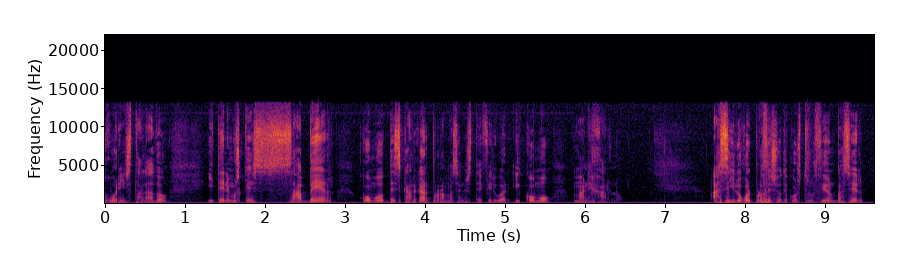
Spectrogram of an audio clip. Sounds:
speech

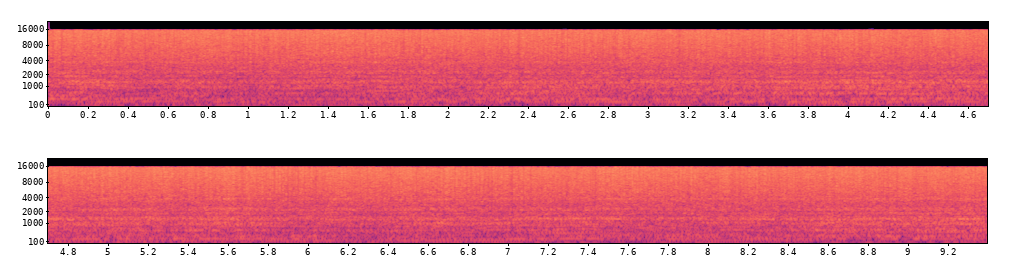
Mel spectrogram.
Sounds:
car

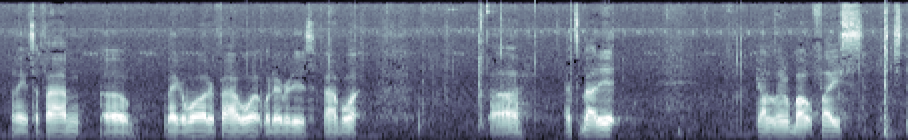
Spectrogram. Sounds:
speech

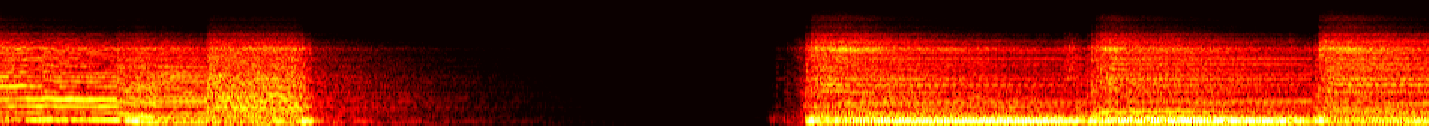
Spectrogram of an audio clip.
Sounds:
musical instrument
effects unit
electric guitar
music
rock music
guitar
distortion
plucked string instrument
heavy metal

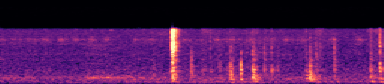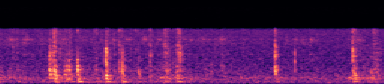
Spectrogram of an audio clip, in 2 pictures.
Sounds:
mice

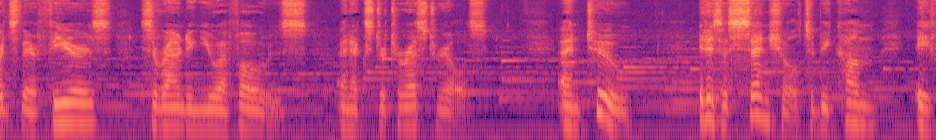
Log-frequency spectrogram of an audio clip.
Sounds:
speech
music

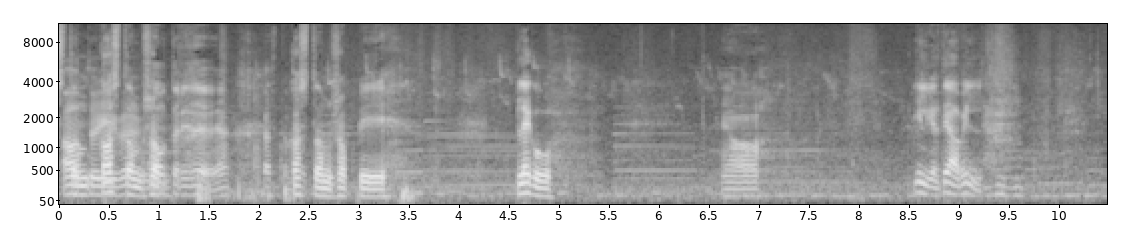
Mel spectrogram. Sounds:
speech
musical instrument
music
guitar

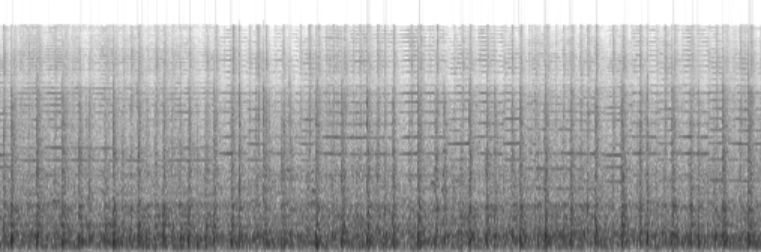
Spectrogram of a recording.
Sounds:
music

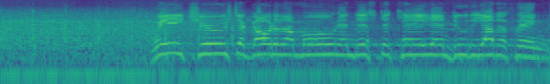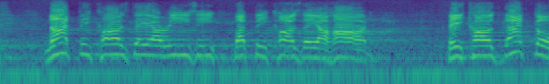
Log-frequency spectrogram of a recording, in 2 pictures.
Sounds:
man speaking
speech
monologue

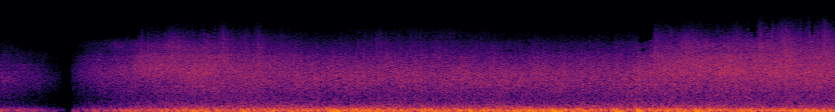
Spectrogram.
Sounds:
volcano explosion

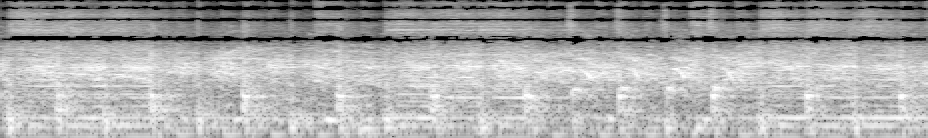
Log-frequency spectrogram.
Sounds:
music

